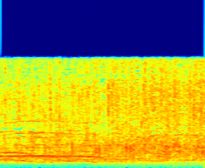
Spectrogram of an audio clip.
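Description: Steady, dense applause from a comedy club audience welcoming the next comedian to the stage, loud and continuous throughout with a few cheers or whistles rising above the clapping.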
